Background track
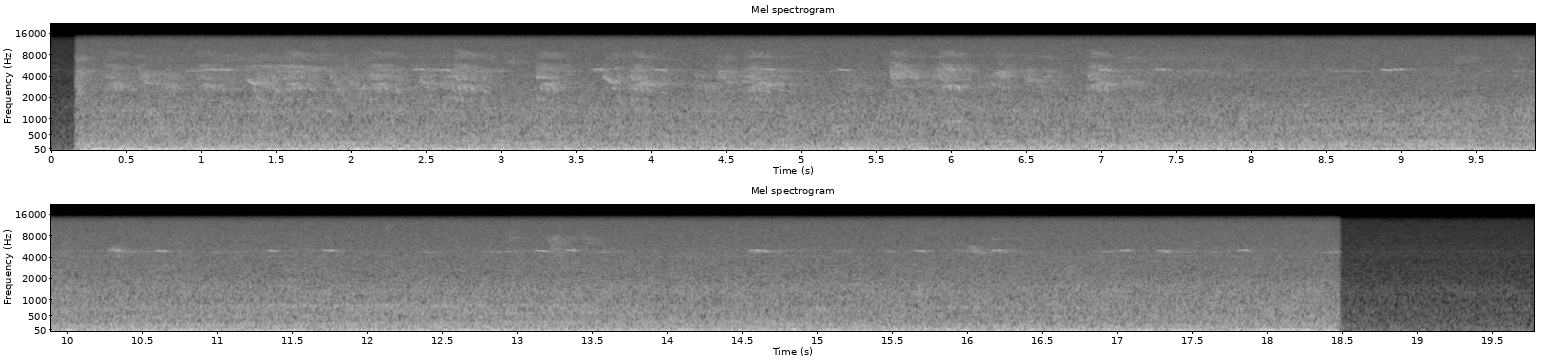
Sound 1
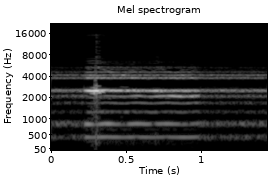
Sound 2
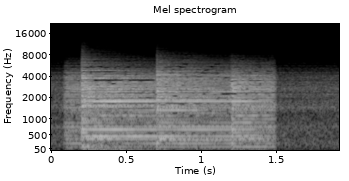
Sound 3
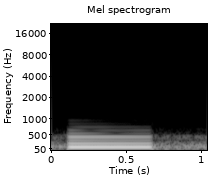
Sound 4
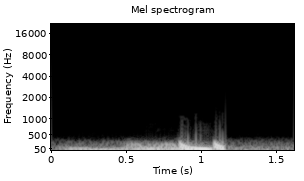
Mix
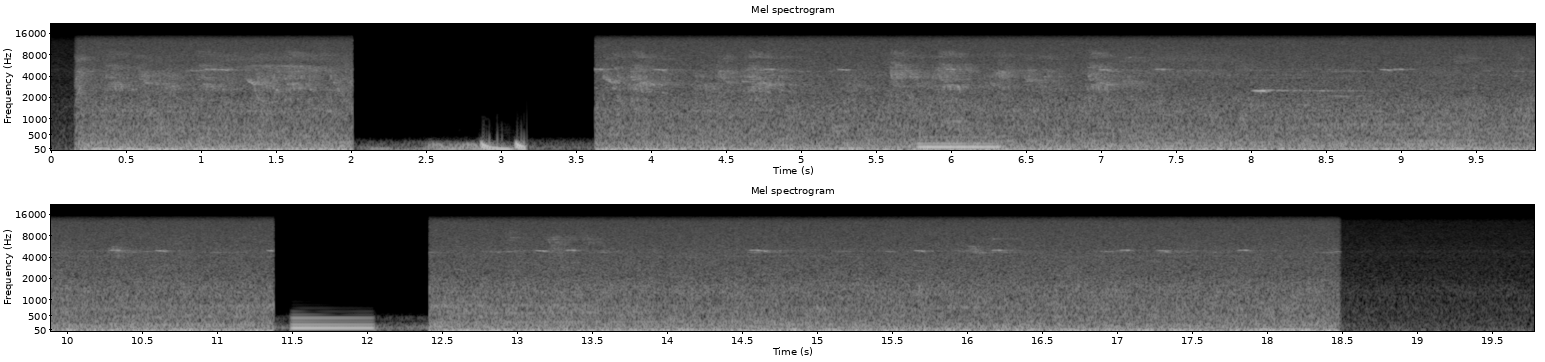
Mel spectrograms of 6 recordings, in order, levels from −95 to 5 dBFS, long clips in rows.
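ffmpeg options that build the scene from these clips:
ffmpeg -i bed.wav -i cue0.wav -i cue1.wav -i cue2.wav -i cue3.wav -filter_complex "[3:a]asplit=2[link_01][link_02];[0:a]volume=-12dB[link_03];[4:a]highpass=frequency=150:poles=1[link_04];[link_01]equalizer=frequency=140:width=1.2:gain=12[link_05];[link_03]asplit=3[link_06][link_07][link_08];[link_06]atrim=end=2.014[link_09];[link_04]atrim=end=1.62,asetpts=PTS-STARTPTS,volume=-4.5dB[link_10];[link_07]atrim=start=3.626:end=11.384[link_11];[link_02]atrim=end=1.04,asetpts=PTS-STARTPTS,volume=-9dB[link_12];[link_08]atrim=start=12.416[link_13];[link_05]atrim=end=1.04,asetpts=PTS-STARTPTS,volume=-15dB,afade=type=in:duration=0.004:curve=hsin,afade=type=out:start_time=1.036:duration=0.004:curve=hsin,adelay=5660[link_14];[1:a]atrim=end=1.44,asetpts=PTS-STARTPTS,volume=-12dB,afade=type=in:duration=0.004:curve=hsin,afade=type=out:start_time=1.436:duration=0.004:curve=hsin,adelay=343098S[link_15];[link_09][link_10]acrossfade=duration=0.004:curve1=hsin:curve2=hsin[link_16];[link_16][link_11]acrossfade=duration=0.004:curve1=hsin:curve2=hsin[link_17];[link_17][link_12]acrossfade=duration=0.004:curve1=hsin:curve2=hsin[link_18];[link_18][link_13]acrossfade=duration=0.004:curve1=hsin:curve2=hsin[link_19];[link_19][link_14][link_15]amix=inputs=3:normalize=0" out.wav

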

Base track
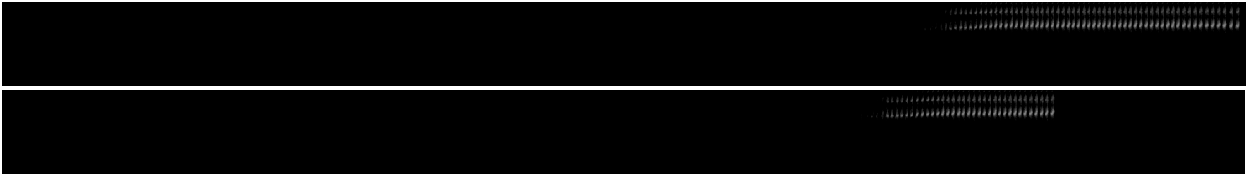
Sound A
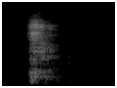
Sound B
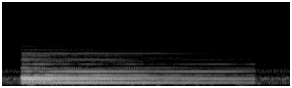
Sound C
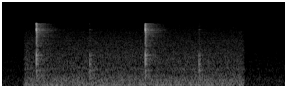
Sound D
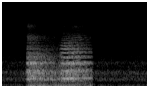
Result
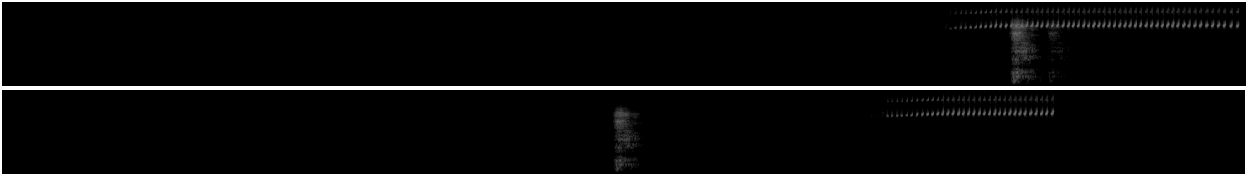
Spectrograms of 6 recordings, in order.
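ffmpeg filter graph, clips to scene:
ffmpeg -i bed.wav -i cue0.wav -filter_complex "[1:a]asplit=2[link_01][link_02];[0:a]volume=-6dB[link_03];[link_01]aecho=1:1:360:0.188,atrim=end=1.13,asetpts=PTS-STARTPTS,volume=-6dB,afade=type=in:duration=0.004:curve=hsin,afade=type=out:start_time=1.126:duration=0.004:curve=hsin,adelay=9820[link_04];[link_02]atrim=end=1.13,asetpts=PTS-STARTPTS,volume=-9.5dB,afade=type=in:duration=0.004:curve=hsin,afade=type=out:start_time=1.126:duration=0.004:curve=hsin,adelay=18290[link_05];[link_03][link_04][link_05]amix=inputs=3:normalize=0" out.wav

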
